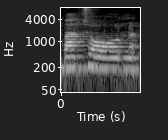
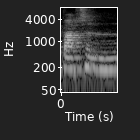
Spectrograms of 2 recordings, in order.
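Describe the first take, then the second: First: The last syllable has a full, clear vowel. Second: The last syllable has a reduced schwa vowel. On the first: "Rather than saying" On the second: "we're giving that schwat sound again"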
